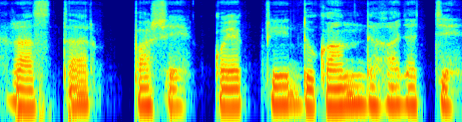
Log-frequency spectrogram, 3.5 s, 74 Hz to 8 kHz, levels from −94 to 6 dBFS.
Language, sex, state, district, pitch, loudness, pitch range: Bengali, male, Assam, Hailakandi, 135 Hz, -18 LUFS, 135-145 Hz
